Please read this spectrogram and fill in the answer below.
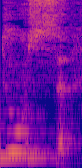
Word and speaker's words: tous: Учебник нам скажет, что если ту у нас является прилагательным, тогда S не произносим в конце, читаем ту. Если у нас ту является местоимением, тогда S в конце произносим, читаем туз.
